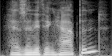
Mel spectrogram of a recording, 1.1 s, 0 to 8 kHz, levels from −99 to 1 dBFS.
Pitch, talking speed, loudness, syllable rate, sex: 125 Hz, 160 wpm, -15 LUFS, 8.1 syllables/s, male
